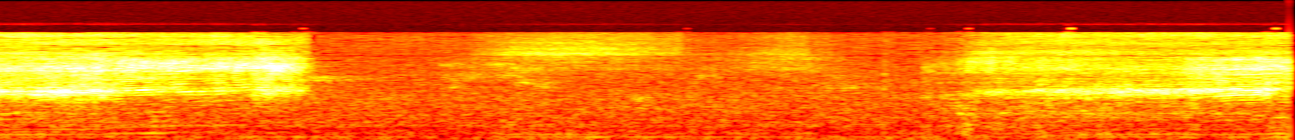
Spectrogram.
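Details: Snoring loud enough to wake the owner: loud, harsh rasping noise on breathing in, separated by quieter pauses, typical heavy snoring.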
